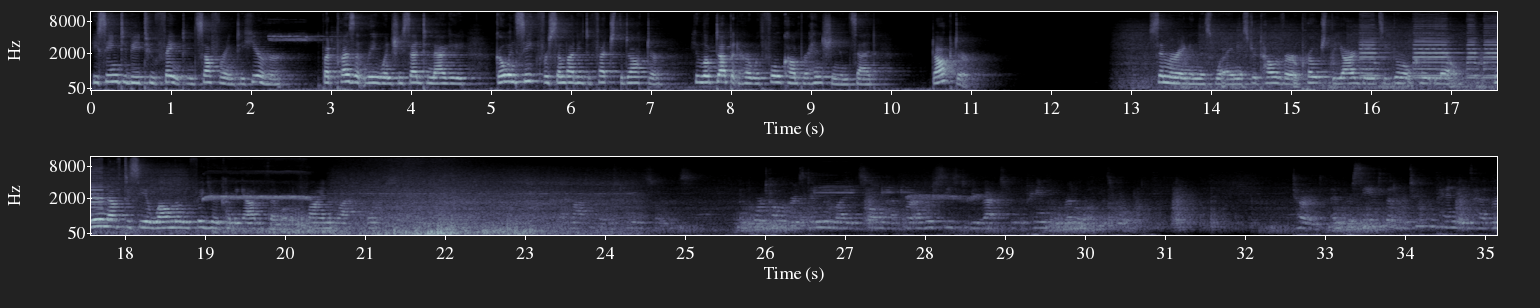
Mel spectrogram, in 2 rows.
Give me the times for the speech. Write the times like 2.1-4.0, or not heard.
0.0-9.8, 10.5-10.9, 13.2-21.4, 23.4-25.1, 25.6-30.7, 32.5-35.1.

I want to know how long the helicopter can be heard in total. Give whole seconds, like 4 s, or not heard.
not heard.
